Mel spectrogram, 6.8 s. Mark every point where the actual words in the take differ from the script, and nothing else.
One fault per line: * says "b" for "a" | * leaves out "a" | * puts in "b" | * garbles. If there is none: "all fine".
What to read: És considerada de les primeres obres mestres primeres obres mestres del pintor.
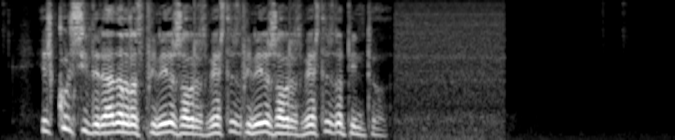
all fine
